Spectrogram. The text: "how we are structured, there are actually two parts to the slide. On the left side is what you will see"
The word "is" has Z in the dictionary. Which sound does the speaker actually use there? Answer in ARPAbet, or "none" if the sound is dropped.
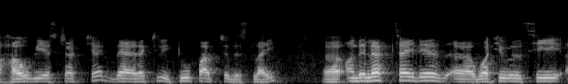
Z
